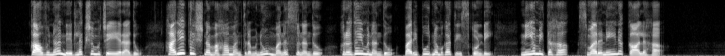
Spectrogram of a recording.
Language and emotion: Telugu, neutral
